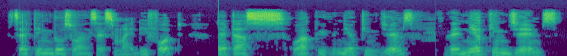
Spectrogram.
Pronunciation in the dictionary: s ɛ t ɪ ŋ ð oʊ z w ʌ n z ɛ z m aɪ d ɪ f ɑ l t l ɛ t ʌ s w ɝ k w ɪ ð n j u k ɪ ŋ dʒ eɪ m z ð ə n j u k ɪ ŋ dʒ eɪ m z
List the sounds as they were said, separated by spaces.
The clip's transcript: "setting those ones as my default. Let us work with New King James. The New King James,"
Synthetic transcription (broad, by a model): s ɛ t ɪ ŋ ð oʊ z w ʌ n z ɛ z m aɪ d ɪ f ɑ t l ɛ t ʌ s w ɝ k w ɪ ð n j u k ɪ ŋ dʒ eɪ m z ð ə n j u k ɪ ŋ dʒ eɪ m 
